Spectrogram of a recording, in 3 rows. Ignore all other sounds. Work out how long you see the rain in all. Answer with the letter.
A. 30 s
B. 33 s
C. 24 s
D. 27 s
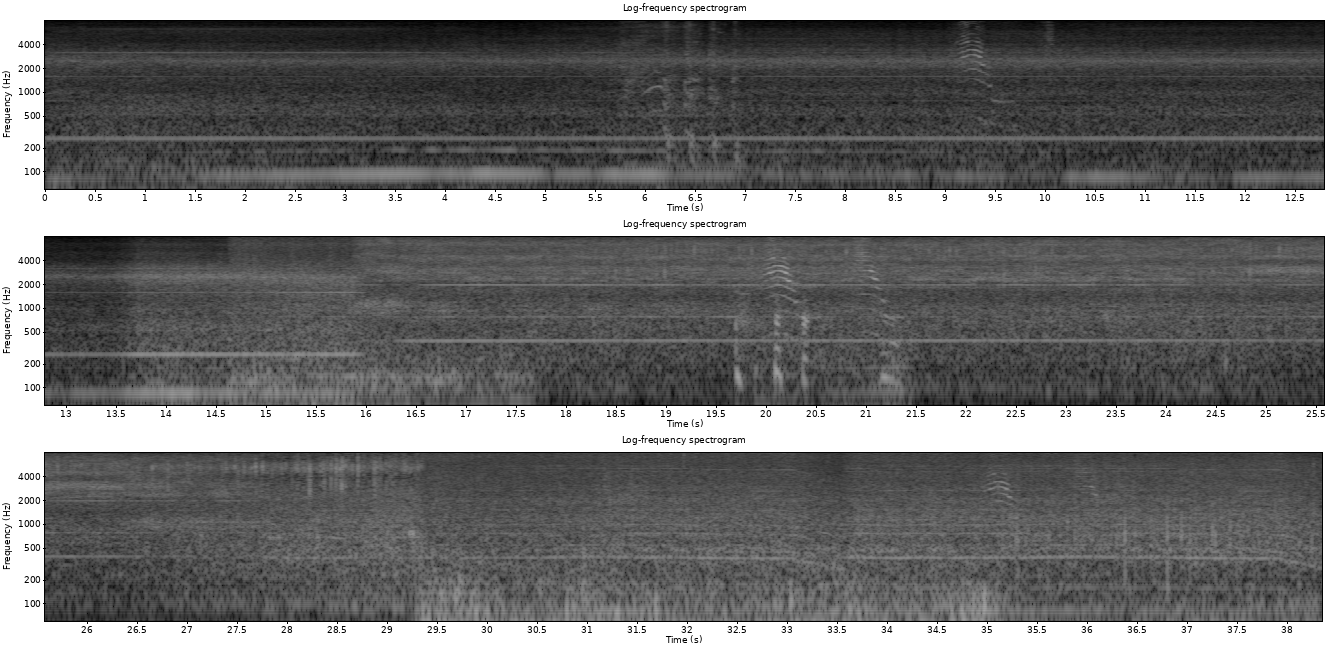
C.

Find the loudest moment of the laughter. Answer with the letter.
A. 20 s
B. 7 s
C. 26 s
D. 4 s
A.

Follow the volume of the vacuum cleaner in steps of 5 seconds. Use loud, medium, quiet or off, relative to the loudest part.
medium, medium, medium, loud, loud, loud, loud, loud.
